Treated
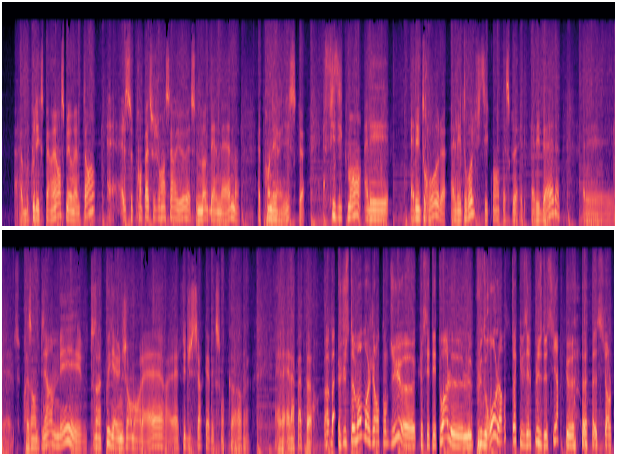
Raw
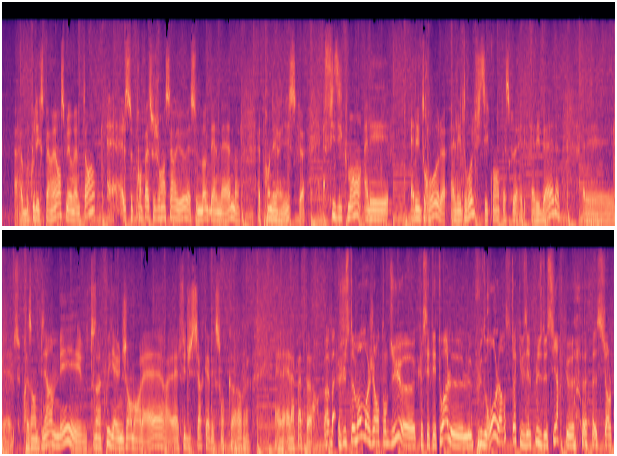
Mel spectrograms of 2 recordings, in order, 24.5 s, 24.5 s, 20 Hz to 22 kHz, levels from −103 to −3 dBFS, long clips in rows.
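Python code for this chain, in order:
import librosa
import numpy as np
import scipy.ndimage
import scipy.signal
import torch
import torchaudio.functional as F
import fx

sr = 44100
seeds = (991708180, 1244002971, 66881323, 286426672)

y = fx.upward_expand(x, sr, threshold_db=-32.0, expansion=2.5)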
